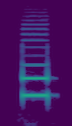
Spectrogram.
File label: phone dial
